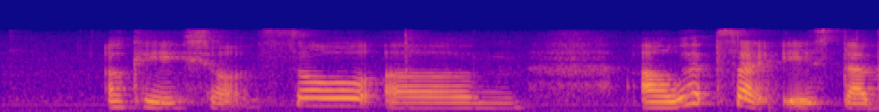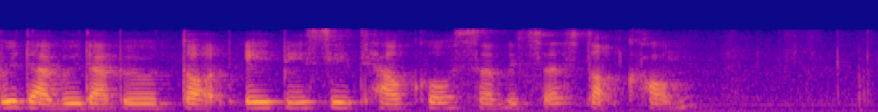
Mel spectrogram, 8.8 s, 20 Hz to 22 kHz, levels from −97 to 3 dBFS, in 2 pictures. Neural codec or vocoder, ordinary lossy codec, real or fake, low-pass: none; none; real; 7.2 kHz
